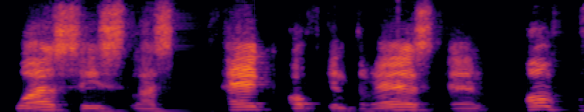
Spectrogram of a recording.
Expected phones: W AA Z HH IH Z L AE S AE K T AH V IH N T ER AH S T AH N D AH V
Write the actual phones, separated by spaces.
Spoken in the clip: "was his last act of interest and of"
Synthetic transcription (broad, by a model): W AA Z HH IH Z L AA S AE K AH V IH N T ER AH S T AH N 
